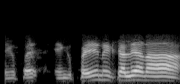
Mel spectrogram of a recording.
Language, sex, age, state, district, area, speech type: Tamil, male, 60+, Tamil Nadu, Ariyalur, rural, conversation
